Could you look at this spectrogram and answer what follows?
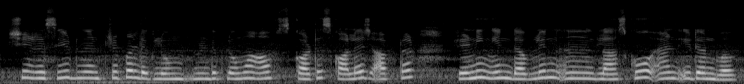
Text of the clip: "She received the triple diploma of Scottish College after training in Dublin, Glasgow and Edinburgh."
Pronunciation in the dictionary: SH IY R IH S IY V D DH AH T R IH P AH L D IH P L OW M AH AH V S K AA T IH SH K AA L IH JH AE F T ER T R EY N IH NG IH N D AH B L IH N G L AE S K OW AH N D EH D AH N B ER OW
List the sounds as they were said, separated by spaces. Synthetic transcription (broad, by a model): SH IY R IH S IY V D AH T R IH P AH L D IH P L OW M AH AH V S K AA T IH S K AA L IH JH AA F T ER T R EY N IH NG IH N D AH B L IH N G L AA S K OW AH N D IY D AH N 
